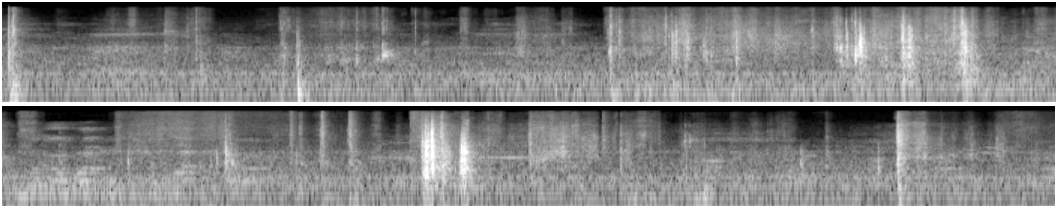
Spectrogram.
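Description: A sheet of paper rustling and crinkling as it is handled and folded to funnel loose glitter back into its cup. It comes in a few short bursts, the loudest about ten seconds in.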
